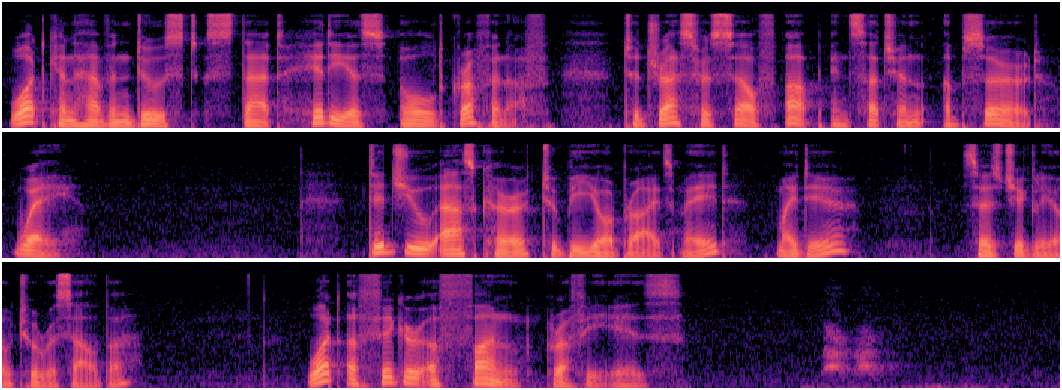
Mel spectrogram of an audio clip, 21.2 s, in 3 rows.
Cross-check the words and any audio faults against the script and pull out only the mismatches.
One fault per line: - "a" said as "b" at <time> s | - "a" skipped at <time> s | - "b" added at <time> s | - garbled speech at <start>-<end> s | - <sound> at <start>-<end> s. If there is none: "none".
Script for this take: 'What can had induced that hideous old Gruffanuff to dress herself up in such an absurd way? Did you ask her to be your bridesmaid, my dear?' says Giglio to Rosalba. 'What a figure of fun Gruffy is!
- "had" said as "have" at 0.5 s
- bark at 19.4-20.8 s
